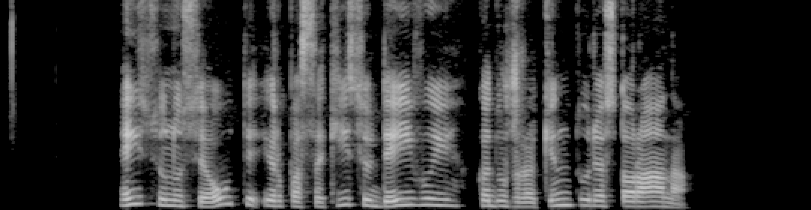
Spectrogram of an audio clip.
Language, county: Lithuanian, Telšiai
